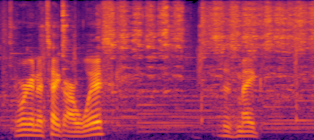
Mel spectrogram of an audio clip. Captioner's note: whisking mixture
